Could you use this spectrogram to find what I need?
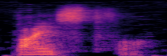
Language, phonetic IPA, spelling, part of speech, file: Polish, [ˈpãj̃stfɔ], państwo, noun, Pl-państwo.ogg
